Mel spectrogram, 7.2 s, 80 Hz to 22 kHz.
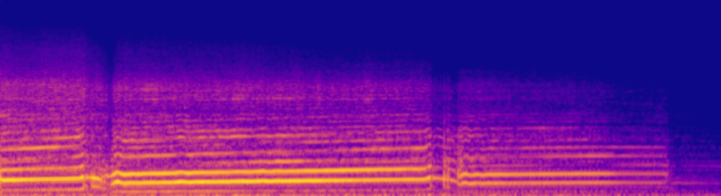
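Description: Straight-piped Ferrari 360 Challenge V8 accelerating hard, its pitch climbing steadily with two quick upshifts, about a second in and about four and a half seconds in. The sound fades away over the last few seconds.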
